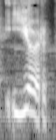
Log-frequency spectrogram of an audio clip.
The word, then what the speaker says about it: Jörg: Como é que fala esse J aí? – É o J no alemão, mas sempre som de I. Então, é Jörg.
